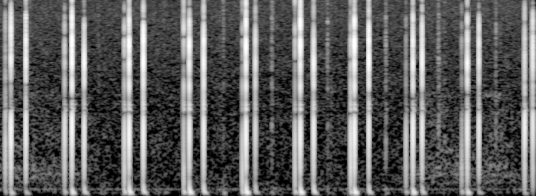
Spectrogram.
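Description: Short fingernails tap and scratch the crisp shell of a large purple blueberry macaron from Starbucks held close to the mouth, making nineteen sharp, dry clicks that mostly come in quick pairs. Each tap is bright and dies away almost instantly over a faint, steady low hum.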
